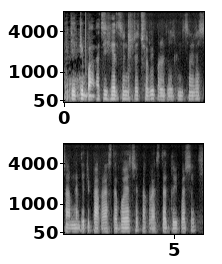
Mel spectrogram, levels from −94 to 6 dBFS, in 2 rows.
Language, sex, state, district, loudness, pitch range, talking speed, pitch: Bengali, male, Tripura, West Tripura, -24 LUFS, 105-120 Hz, 205 wpm, 110 Hz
